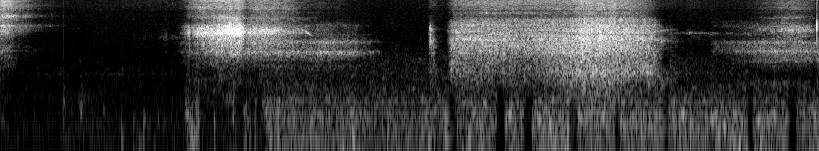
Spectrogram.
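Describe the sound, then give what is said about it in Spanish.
Two long, deep breaths taken slowly, a drawn-in inhale followed by a long airy exhale, each lasting several seconds with a rushing, hissing texture. “Inhalas, inhalas, exhalas, inhalas. Pero hazlo más lento, no se sujete, no se sujete más, lento, más, lento.”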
